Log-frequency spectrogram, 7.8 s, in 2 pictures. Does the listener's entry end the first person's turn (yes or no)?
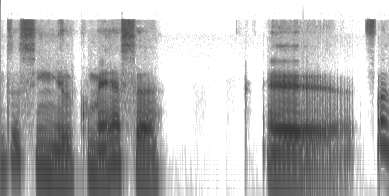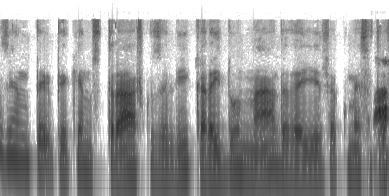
no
